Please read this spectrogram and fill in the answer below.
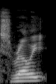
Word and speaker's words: Sarraille: It's actually pronounced Sarraille. Oh, there you go. Sarraille.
